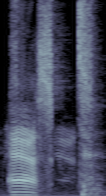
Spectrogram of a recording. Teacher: We don't say asked it. It's pronounced differently. We say asked. Almost with like a T sound.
